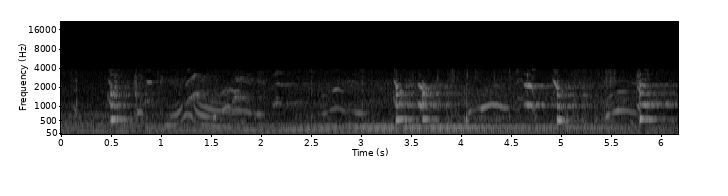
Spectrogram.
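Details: Chesapeake Bay Retriever puppies giving wavering, sliding whines and sharp squeaky yips in quick bursts, layered over a low steady hum.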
